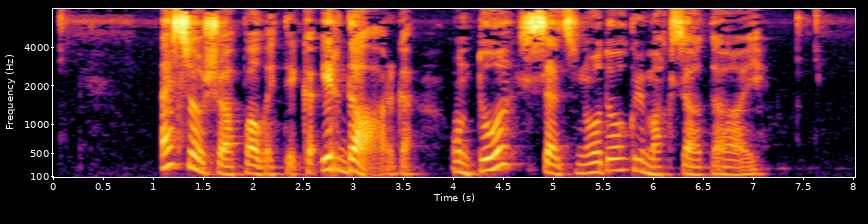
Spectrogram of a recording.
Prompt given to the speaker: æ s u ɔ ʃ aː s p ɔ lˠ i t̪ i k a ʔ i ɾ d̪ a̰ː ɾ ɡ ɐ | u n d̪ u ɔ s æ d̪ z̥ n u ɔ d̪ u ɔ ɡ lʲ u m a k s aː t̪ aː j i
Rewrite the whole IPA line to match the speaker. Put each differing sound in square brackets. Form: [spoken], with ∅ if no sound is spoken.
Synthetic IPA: æ s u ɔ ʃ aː [∅] p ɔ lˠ i t̪ i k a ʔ i ɾ d̪ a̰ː ɾ ɡ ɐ | u n [t̪] u ɔ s æ d̪ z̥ n u ɔ d̪ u ɔ [k] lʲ u m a k s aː t̪ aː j i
